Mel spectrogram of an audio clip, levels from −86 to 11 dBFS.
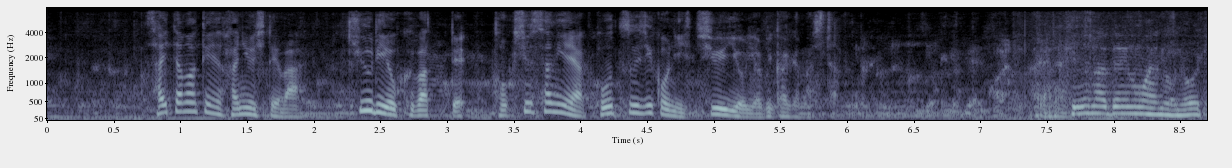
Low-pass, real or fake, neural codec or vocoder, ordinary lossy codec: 7.2 kHz; fake; codec, 16 kHz, 4 kbps, X-Codec, WavLM features, trained on Multilingual LibriSpeech; none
